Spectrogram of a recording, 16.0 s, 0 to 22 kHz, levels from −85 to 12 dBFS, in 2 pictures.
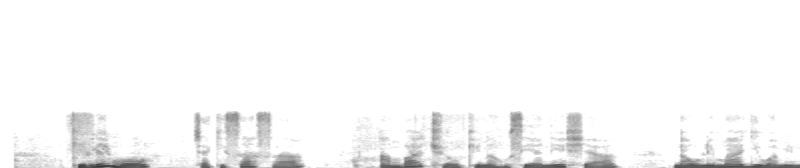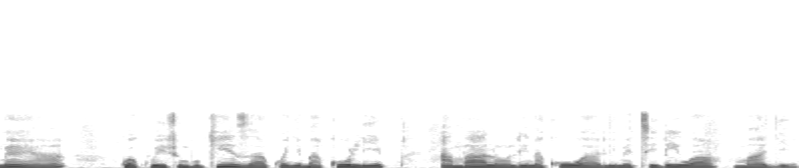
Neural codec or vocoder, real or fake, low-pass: none; real; 7.2 kHz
